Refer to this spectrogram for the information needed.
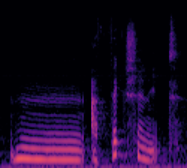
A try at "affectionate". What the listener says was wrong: Affectionate, muy bien.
